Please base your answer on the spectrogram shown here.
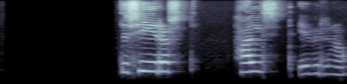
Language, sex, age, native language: Icelandic, male, 9, Icelandic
